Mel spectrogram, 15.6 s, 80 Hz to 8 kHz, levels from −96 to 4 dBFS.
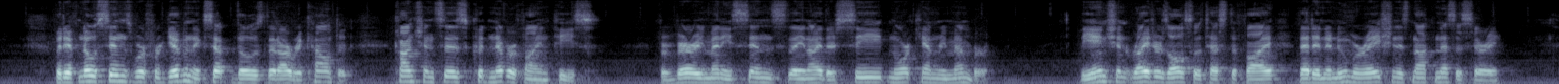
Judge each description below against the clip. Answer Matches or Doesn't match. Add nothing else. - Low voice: Matches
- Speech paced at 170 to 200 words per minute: Doesn't match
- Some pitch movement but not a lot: Matches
